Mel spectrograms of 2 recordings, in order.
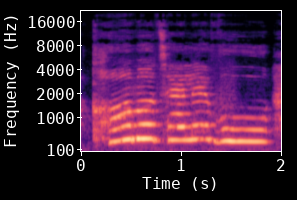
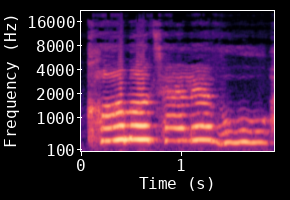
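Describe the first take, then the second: First: Higher, loud, hammed-up French; mock French diva greeting. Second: High, loud, hammed-up French; mock French diva greeting. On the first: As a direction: repeat the hello even grander. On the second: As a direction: sing out a grand French hello.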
